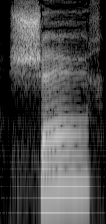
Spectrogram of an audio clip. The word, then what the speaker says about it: chercher: So you get chez, all right? So chercher, chercher, okay?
